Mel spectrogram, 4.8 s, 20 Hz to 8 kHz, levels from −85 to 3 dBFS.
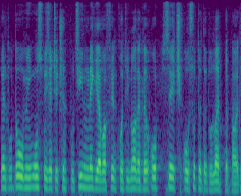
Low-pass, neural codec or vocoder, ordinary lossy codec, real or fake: none; codec, 16 kHz, 1 kbps, FunCodec, trained on Chinese and English, 50 frames a second; none; fake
